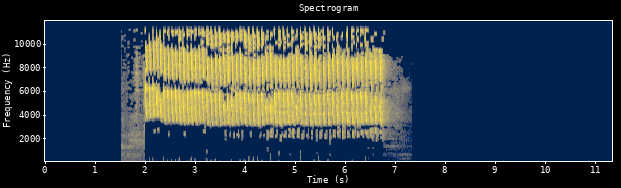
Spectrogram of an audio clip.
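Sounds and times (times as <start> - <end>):
cililin singing a very fast shrill trill: 2.0 - 7.2.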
